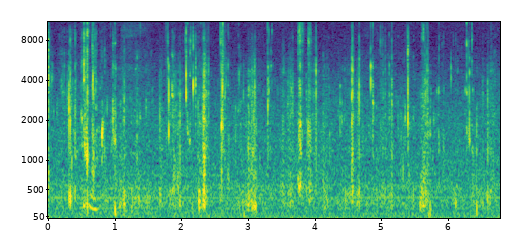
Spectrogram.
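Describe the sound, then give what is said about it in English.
Someone bites into and chews a pickle soaked in moonshine. The crisp crunches and wet crackles come in quick, irregular succession and stay faint throughout. “do you want to start with eating the pickle first? Let's start with the pickle. Let's start with the pickle here. Okay. So here we go. Let's savor it.”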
